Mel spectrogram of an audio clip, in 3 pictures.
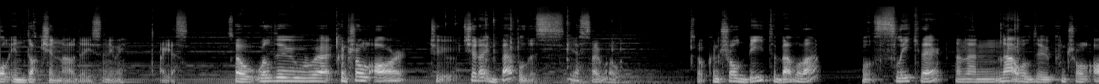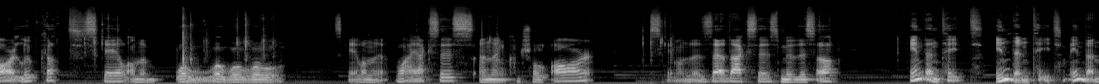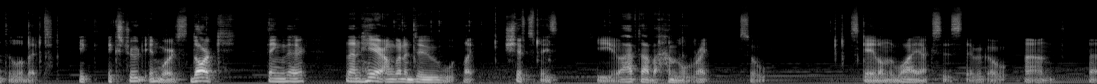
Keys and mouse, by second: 0.2 click, 0.9-2.0 middle drag, 2.7 middle click, 3.3 ctrl+r, 4.8 2, 5.1 z, 6.1 3, 6.3 click, 7.1 ctrl+b, 8.7 3, 9.6 3, 10.0 ctrl+r, 11.8 s, 12.0 u, 12.8 Escape, 13.3 s, 13.6 y, 15.0 click, 16.0 ctrl+r, 17.4 s, 17.5 z, 18.2 click, 19.2 3, 19.9 e, 20.7 click, 22.2 a, 22.4 g, 23.4 middle click, 24.0 click, 24.5 click, 24.9 middle click, 26.3 shift+click, 26.5 shift+click, 26.9 shift+d, 27.3 s, 28.0 click, 28.5 s, 28.8 z, 30.3 s, 30.5 y.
